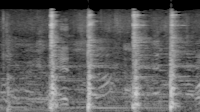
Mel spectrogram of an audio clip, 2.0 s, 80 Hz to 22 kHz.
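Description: Hammer strikes on a TFA hammer-box striking device, four sharp blows about 0.4 s apart in an even rhythm, each with a brief ringing tail.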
